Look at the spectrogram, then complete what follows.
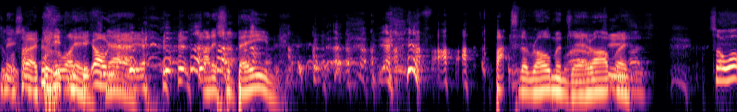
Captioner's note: laughter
